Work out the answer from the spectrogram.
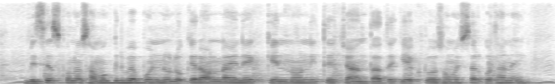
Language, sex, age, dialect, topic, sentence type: Bengali, male, 18-24, Jharkhandi, agriculture, question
